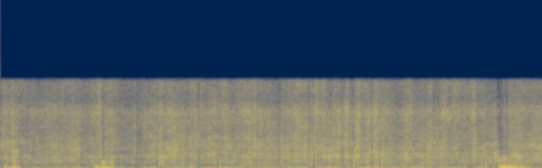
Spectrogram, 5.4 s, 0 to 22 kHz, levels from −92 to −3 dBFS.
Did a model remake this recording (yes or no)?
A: yes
